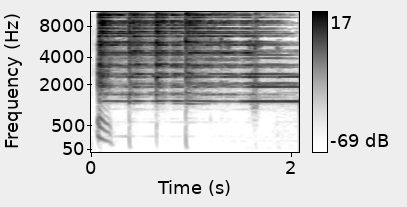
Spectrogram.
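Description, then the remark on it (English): A small gong struck several times at uneven intervals, each hit adding a sharp clang over a bright, shimmering metallic ring that sustains steadily throughout, with no voices. “I don't think the reverberation is long enough on this gong.”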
